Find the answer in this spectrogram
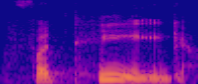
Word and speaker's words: fatigue: e but of course you don't pronounce the UE at the end it sounds just like fatigue right mhm that's right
